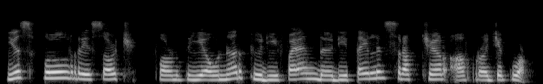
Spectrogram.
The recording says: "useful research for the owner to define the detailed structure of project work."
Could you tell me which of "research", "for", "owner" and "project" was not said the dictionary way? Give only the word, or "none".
none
